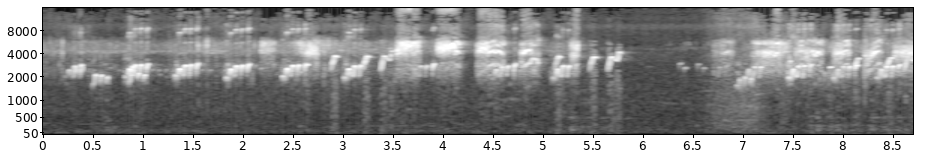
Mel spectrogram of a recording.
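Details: Agitated golden bulbul calling with a trapped bulbul, Sumatra forest, used to lure birds; clusters of bright ascending chirps and raspy bursts, a short silent gap, then a loud continuous harsh squawking.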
